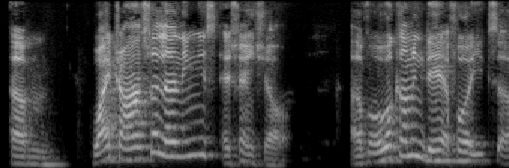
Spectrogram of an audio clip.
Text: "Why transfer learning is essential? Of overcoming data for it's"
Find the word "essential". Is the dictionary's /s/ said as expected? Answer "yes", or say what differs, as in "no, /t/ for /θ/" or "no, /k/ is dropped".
yes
